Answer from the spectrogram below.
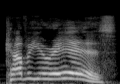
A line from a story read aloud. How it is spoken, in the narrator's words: she shouted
